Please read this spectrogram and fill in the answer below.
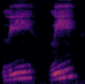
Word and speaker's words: Lely: And don't forget, my name is Lely. It's pronounced Lee.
